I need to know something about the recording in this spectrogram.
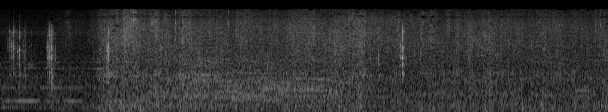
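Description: A crowd of soldiers clashes and shouts in a battle.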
